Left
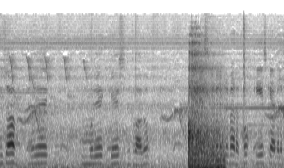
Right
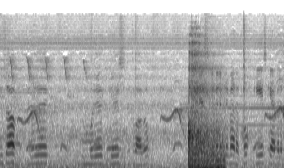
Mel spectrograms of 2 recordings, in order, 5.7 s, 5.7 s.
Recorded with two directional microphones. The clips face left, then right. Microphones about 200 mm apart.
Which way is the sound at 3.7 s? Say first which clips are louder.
Even; centre (ahead or behind).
